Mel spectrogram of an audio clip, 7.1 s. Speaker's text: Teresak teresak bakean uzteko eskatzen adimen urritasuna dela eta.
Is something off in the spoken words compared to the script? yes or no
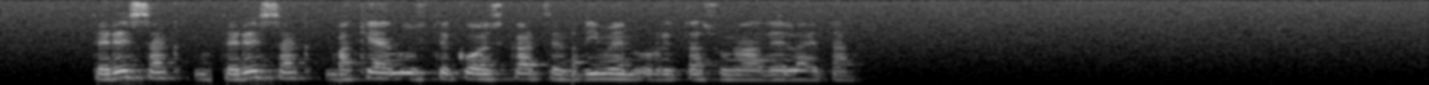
no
